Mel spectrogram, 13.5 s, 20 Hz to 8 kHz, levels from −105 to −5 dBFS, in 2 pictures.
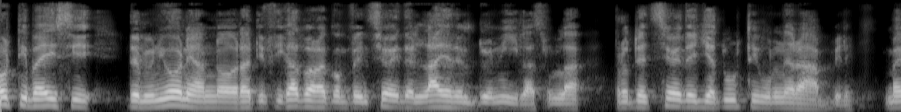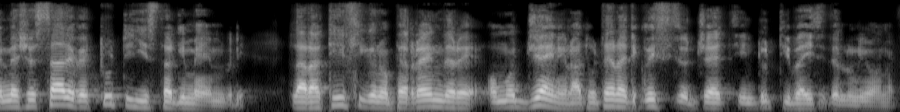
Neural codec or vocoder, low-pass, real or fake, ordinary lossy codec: codec, 16 kHz, 2 kbps, X-Codec, WavLM features, trained on Multilingual LibriSpeech; 7.2 kHz; fake; none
